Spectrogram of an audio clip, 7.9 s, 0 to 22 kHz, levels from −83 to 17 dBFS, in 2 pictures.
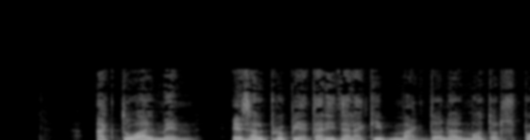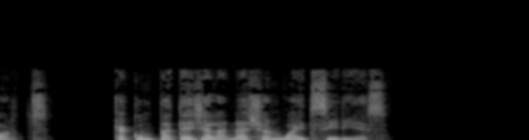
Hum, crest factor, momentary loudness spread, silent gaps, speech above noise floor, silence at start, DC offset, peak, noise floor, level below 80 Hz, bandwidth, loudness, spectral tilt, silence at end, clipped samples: none; 22 dB; 13 LU; 1.58-1.66 s, 4.66-4.80 s; over 65 dB; 0.75 s; under 0.1%; -6 dBFS; under -90 dBFS; -62 dBFS; 11.5 kHz; -26 LUFS; -5.5 dB/octave; 1.1 s; under 0.1%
